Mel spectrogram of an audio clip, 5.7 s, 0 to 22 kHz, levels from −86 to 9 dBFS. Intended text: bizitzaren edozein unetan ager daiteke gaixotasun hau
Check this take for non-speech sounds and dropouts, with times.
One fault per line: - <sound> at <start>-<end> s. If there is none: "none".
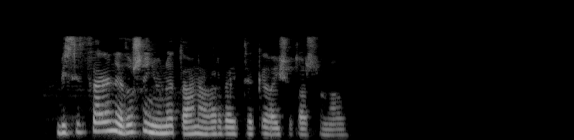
none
